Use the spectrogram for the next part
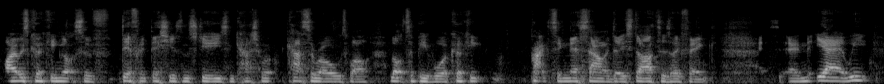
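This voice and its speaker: A young man from southwest England talks as a guest on a podcast. His voice sits a little high. He chats freely, often stopping and restarting mid-sentence. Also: steady tone, a little fast, husky. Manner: chatty, restarts often, repeats words. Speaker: podcast guest, business co-founder. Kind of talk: casual interview chat.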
